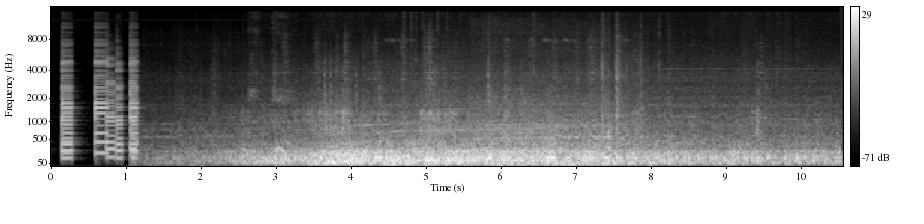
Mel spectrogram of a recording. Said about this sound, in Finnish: Tatu ja Patu saapuvat raitiovaunulla Linnanmäen pysäkille. Juuri oikeaan aikaan.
